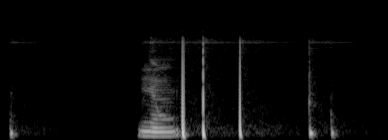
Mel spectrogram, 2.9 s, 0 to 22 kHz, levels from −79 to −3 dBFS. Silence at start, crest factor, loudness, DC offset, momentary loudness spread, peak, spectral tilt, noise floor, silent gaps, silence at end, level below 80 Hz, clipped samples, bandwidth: 0.05 s; 32 dB; -32 LUFS; under 0.1%; 16 LU; -2 dBFS; -6 dB/octave; -81 dBFS; 0.85-1.01 s; 0.4 s; -66 dBFS; under 0.1%; 7.8 kHz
